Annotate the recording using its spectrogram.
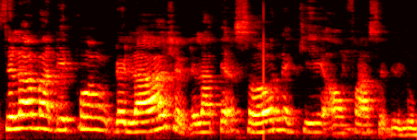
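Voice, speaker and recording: Slowly, very slowly, a woman speaks. Her voice is high in pitch, with lively intonation. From Cambodia. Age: 70s. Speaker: genocide survivor and witness. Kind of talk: testimony talk.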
